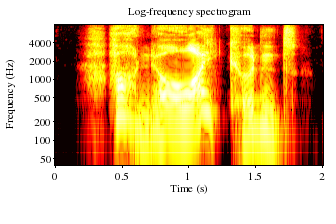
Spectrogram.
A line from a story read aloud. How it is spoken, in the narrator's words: Bronwyn giggled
